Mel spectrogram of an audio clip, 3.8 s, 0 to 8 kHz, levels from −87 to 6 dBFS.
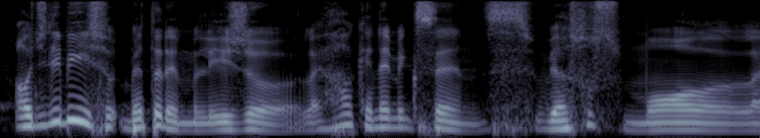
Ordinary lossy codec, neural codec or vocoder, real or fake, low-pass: none; none; real; none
